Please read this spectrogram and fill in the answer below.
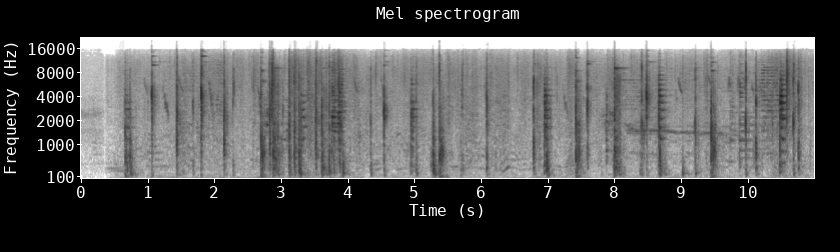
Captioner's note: Coup de marteau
